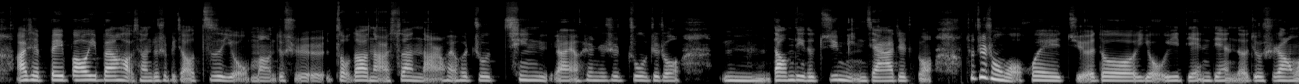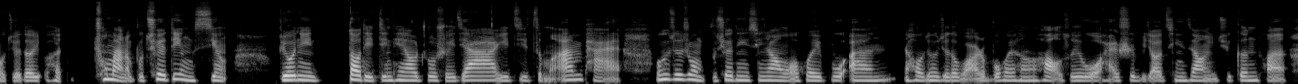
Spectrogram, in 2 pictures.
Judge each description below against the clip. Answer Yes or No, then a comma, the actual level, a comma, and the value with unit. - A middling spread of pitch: No, narrow, 1.8 semitones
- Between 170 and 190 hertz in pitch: Yes, medium, 185 Hz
